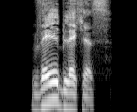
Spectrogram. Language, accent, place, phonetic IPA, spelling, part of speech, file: German, Germany, Berlin, [ˈvɛlˌblɛçəs], Wellbleches, noun, De-Wellbleches.ogg
- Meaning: genitive of Wellblech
